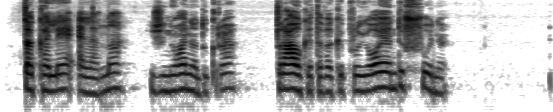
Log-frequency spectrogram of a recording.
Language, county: Lithuanian, Panevėžys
